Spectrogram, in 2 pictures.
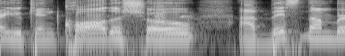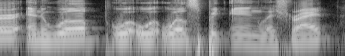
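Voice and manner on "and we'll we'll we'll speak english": ordinary talk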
